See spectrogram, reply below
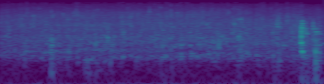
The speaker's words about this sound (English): what's making the most noise is that waterfall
